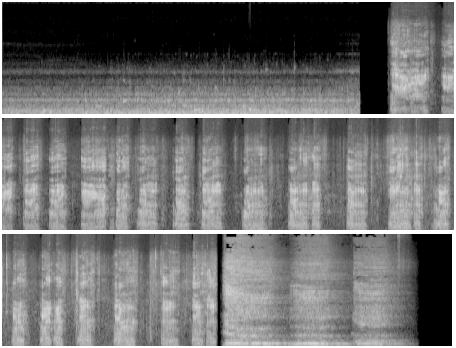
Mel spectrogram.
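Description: A steady low rumble for about five seconds, then a wild boar feeding, with a regular sound about twice a second. Near the end, louder deep walrus calls cut off shortly before the end.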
